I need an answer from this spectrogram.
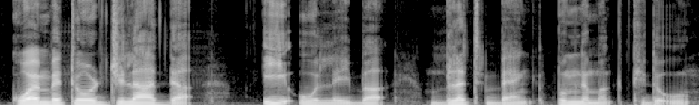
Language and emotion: Manipuri, neutral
